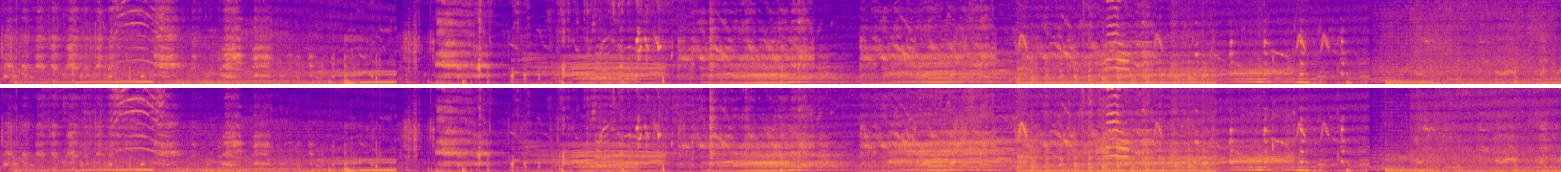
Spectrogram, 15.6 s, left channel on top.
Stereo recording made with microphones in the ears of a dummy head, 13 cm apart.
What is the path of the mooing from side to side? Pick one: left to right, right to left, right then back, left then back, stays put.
left to right.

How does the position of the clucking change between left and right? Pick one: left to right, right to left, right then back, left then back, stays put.
left to right.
